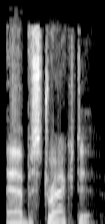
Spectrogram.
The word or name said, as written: abstractive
